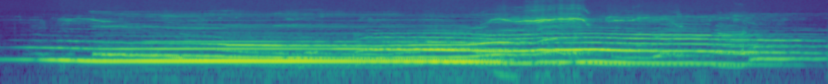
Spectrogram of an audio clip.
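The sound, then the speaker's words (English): Several gray wolves howl together in a sustained, overlapping chorus, long rising and falling tones layered over one another for about eight seconds, loud, with no talking. “Gray wolves are amazing creatures.”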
